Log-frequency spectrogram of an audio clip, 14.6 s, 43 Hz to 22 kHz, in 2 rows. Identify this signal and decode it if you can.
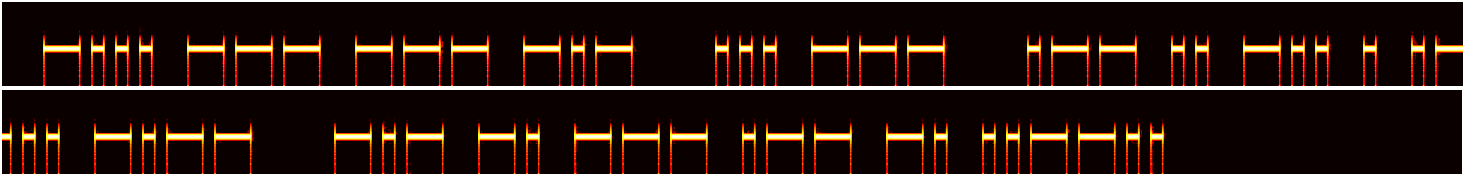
Morse code, heard as a keyed tone, about 20 wpm, 700 Hz. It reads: BOOK SO WIDELY KNOWN?
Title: Sentences from Top 1200 Words 20wpm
